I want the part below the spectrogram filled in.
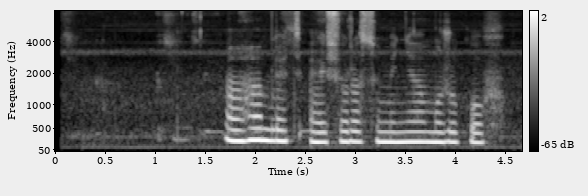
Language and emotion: Russian, sad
